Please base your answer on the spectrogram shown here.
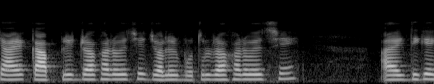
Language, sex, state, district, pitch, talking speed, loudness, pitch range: Bengali, female, Odisha, Malkangiri, 230 Hz, 150 wpm, -21 LUFS, 220-230 Hz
